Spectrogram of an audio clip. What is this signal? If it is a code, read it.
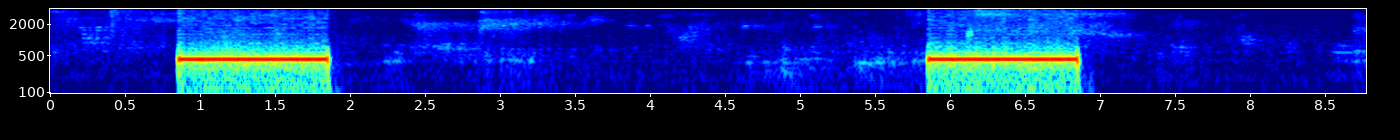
Ringback tone (Europe, 425 Hz).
